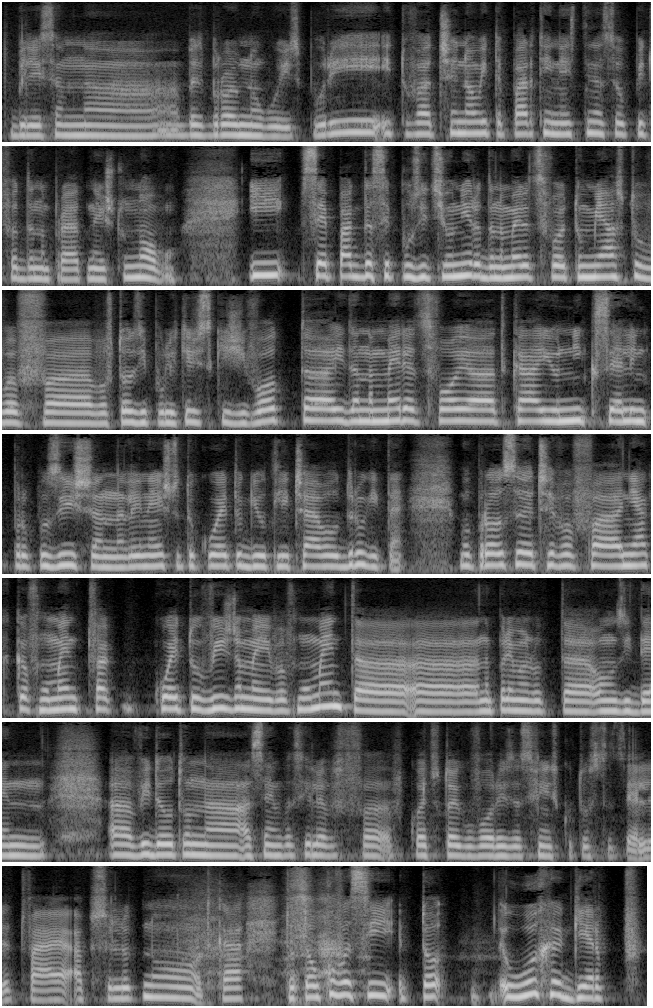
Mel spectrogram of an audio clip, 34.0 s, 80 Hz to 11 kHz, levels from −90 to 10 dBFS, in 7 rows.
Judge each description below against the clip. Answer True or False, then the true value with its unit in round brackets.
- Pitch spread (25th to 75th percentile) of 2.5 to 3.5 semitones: True (2.9 semitones)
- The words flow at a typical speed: True (150 wpm)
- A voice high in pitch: True (215 Hz)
